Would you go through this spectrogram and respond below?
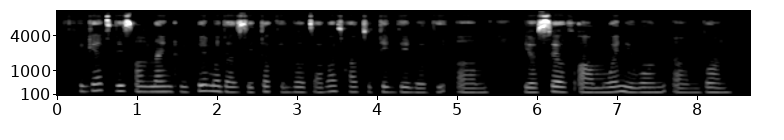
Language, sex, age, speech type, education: Nigerian Pidgin, female, 15-29, spontaneous, tertiary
